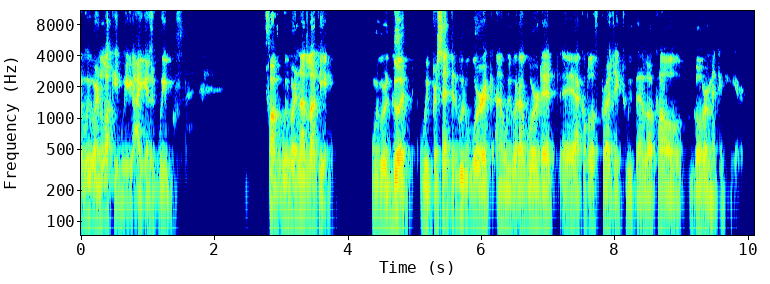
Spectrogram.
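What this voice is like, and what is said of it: Thick Spanish accent. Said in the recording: “the guy with the thick Spanish accent”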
